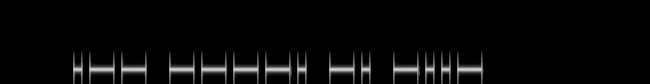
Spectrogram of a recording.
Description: Morse code, heard as a keyed tone, about 15 wpm, 700 Hz. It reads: W9NX
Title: Easy Call Signs - 15wpm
